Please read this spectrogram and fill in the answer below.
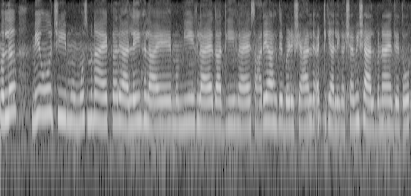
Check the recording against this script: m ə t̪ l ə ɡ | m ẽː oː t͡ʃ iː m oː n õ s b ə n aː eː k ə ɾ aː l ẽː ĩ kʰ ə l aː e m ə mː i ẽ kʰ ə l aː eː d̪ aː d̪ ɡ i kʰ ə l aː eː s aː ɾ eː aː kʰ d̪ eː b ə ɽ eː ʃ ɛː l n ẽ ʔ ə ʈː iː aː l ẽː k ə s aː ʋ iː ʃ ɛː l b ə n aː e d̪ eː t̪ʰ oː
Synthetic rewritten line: m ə t̪ l ə b | m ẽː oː t͡ʃ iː m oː m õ s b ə n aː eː k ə ɾ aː l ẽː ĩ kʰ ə l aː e m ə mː i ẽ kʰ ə l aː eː d̪ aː d̪ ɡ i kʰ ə l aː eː s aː ɾ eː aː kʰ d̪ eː b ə ɽ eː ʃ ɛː l n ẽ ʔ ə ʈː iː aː l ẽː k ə ʃ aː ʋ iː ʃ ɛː l b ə n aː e d̪ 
